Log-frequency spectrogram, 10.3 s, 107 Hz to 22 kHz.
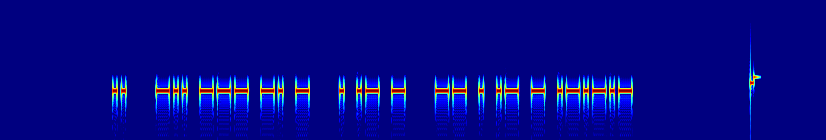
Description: Morse code, heard as a keyed tone, about 21 wpm, 700 Hz. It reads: I DONT EAT MEAT.
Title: Sentences from Top 1000 Words - Review Part 3 - 22wpm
